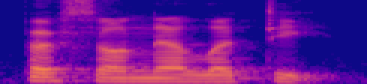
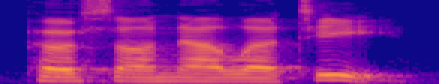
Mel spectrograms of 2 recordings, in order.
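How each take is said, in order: First: All syllables get equal stress. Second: The stress is heavily exaggerated and overdone. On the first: "let me just try to do it with even stress on each of the syllables" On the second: "too much stress"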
